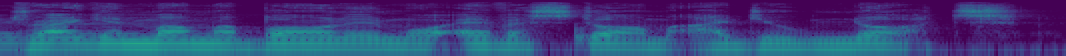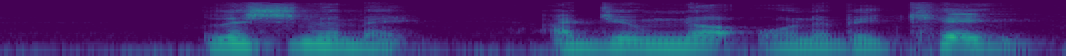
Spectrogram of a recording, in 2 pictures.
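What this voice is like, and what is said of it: Impression of Jon Snow. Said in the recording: “your impersonation of Jon Snow is getting better”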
